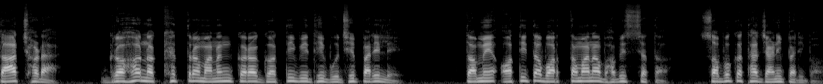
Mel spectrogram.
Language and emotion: Odia, neutral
